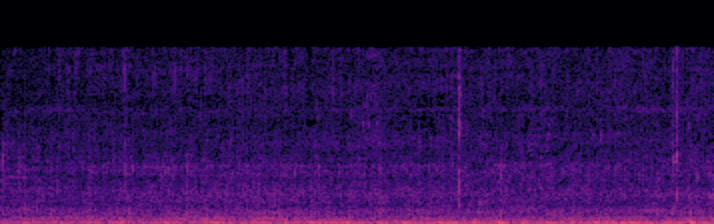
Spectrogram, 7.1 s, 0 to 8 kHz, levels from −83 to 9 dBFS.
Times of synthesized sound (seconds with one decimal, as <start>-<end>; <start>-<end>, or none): none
